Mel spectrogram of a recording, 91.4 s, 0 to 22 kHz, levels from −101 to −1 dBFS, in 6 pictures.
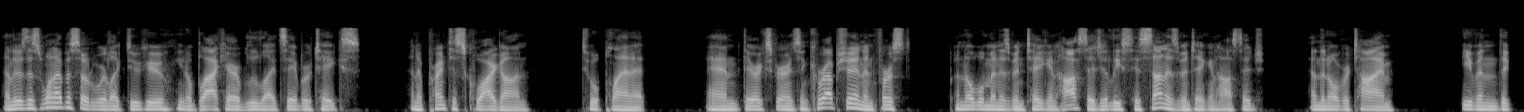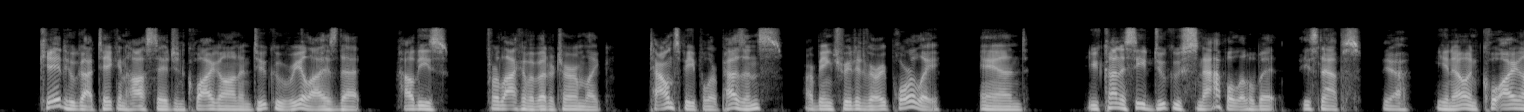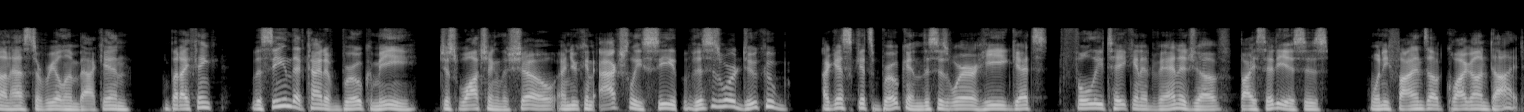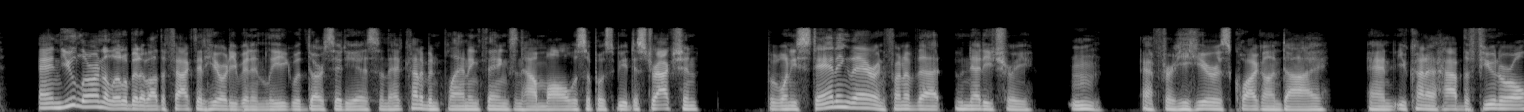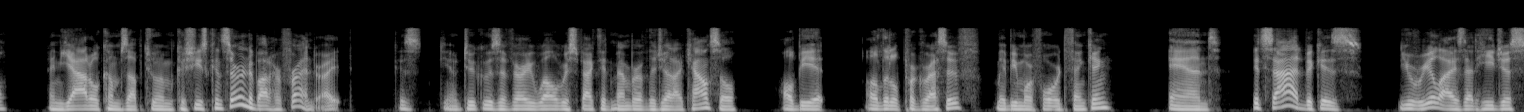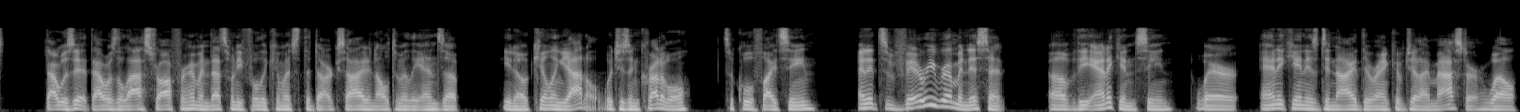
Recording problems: high frequencies cut off; noticeable; nothing above 8 kHz

